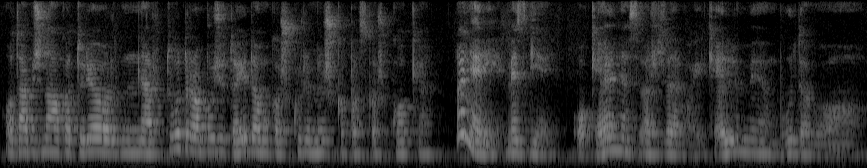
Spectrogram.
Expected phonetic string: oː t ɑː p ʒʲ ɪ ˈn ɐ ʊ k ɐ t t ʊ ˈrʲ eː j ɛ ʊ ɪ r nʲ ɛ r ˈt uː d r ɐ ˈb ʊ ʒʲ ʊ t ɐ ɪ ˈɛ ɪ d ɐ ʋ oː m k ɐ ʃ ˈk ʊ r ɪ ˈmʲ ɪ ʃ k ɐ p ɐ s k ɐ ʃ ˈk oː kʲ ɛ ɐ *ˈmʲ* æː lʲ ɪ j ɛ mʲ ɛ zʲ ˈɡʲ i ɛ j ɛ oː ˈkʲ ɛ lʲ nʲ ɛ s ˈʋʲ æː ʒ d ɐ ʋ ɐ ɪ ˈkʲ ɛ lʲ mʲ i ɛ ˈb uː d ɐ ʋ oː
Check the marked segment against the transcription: incorrect: nʲ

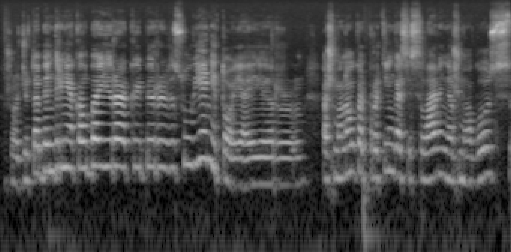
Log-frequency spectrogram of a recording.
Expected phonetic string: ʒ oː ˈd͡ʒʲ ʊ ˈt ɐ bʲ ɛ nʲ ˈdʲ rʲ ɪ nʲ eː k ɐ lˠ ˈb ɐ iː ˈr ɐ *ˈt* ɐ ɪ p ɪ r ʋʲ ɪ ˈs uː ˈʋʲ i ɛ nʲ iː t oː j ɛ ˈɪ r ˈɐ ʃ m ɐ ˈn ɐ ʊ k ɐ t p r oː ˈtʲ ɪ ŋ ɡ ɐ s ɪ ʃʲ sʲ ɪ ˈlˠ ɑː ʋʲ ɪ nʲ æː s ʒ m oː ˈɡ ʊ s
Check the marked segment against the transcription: incorrect: k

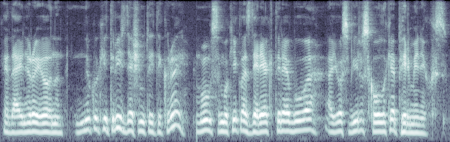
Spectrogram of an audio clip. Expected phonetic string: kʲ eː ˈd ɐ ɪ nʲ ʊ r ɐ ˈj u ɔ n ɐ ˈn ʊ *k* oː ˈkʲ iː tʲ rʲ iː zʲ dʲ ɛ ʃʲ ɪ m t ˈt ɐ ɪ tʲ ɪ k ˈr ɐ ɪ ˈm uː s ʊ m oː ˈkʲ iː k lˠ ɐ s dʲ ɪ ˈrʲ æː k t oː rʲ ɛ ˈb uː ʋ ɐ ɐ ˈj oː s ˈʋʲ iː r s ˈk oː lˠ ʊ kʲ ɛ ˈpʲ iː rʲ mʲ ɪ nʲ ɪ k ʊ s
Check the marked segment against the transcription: correct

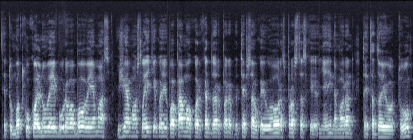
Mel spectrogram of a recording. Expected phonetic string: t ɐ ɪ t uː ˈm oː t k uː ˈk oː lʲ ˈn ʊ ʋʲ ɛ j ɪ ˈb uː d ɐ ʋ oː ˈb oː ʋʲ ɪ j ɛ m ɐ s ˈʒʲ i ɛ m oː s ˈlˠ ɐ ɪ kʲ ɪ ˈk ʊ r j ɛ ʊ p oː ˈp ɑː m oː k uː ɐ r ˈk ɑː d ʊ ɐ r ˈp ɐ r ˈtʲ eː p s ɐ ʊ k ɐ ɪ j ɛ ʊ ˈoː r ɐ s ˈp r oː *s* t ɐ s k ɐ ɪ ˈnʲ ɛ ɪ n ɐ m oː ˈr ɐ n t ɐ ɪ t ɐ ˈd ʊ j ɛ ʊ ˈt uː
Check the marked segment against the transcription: correct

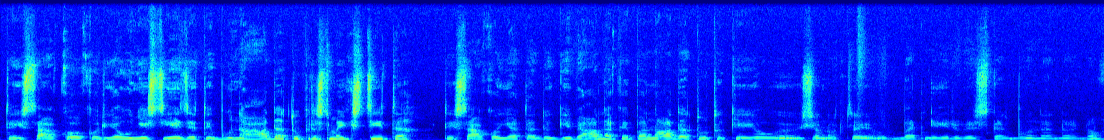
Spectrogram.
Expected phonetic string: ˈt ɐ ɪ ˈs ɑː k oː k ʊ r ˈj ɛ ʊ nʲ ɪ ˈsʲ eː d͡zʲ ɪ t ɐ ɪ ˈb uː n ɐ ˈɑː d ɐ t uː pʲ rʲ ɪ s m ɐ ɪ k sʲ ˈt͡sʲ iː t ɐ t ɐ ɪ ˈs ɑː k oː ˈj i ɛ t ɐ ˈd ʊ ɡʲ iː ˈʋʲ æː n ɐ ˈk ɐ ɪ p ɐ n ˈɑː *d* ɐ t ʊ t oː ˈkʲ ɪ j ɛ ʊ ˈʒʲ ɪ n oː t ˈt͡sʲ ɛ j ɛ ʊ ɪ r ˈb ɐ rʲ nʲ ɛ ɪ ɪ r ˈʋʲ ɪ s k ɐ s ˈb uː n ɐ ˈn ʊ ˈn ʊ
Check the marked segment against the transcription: correct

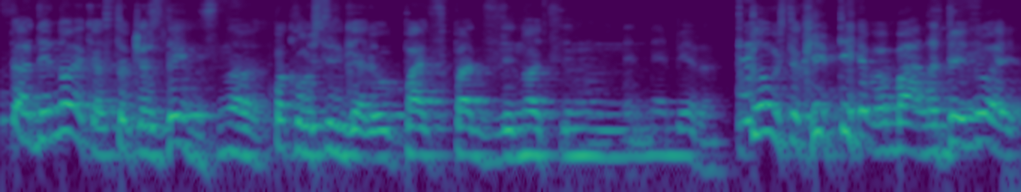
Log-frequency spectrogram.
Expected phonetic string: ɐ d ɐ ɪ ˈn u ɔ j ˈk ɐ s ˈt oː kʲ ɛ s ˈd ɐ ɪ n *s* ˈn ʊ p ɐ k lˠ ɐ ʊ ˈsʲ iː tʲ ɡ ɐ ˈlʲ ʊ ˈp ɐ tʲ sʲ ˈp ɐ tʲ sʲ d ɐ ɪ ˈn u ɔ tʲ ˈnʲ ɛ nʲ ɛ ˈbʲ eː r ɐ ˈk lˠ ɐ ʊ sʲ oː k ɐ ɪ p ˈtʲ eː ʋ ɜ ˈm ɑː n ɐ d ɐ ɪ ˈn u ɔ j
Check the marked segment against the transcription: correct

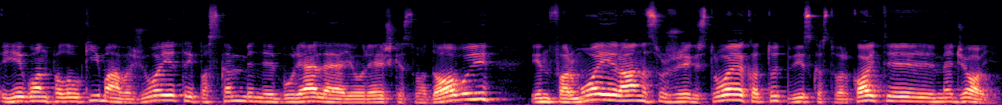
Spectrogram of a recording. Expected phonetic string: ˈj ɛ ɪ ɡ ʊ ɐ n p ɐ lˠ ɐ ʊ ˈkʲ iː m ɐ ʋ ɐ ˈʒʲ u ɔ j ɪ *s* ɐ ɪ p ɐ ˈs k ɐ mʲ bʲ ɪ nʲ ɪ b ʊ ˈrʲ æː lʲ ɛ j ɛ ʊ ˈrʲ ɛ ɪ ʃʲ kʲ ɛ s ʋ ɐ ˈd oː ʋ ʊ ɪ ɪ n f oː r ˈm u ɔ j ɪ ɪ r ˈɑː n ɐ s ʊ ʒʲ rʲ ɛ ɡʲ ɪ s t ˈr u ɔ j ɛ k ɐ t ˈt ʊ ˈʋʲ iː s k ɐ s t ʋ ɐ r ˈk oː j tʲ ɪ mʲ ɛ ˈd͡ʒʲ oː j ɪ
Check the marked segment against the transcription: incorrect: t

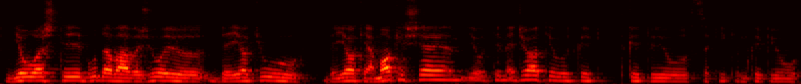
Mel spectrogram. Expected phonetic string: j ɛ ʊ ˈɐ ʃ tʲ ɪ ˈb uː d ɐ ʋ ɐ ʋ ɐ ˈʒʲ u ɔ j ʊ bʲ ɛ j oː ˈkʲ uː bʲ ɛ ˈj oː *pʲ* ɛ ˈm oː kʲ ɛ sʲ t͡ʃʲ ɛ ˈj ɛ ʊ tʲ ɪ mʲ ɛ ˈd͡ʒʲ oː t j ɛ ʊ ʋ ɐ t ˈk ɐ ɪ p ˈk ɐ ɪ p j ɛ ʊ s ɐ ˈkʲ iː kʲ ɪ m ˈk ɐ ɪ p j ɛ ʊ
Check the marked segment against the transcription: incorrect: kʲ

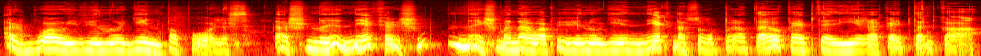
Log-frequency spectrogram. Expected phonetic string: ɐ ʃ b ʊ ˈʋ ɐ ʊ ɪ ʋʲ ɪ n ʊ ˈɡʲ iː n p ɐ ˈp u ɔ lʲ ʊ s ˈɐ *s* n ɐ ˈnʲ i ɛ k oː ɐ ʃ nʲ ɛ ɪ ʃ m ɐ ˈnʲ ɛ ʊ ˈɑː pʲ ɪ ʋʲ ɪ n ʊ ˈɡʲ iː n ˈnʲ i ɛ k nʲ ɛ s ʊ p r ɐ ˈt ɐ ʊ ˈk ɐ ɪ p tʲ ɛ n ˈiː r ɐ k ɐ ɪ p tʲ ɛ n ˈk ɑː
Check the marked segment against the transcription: incorrect: ʃ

